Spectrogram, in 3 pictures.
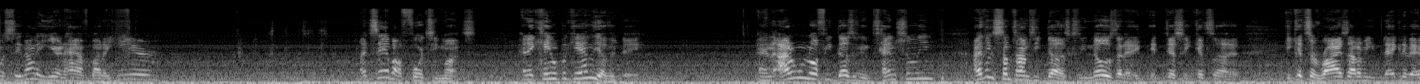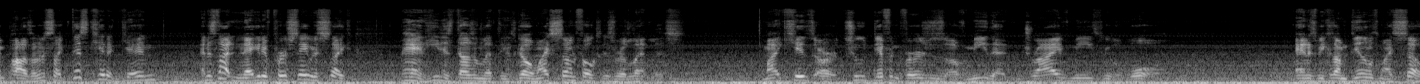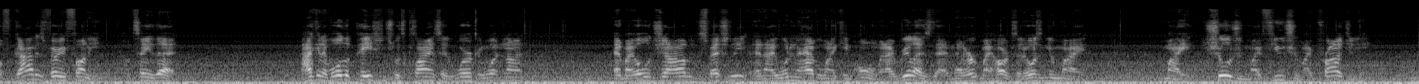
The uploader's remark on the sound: CarCast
